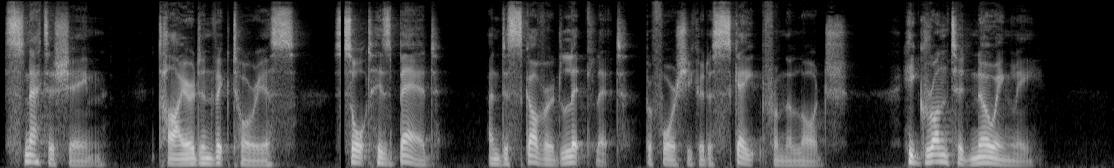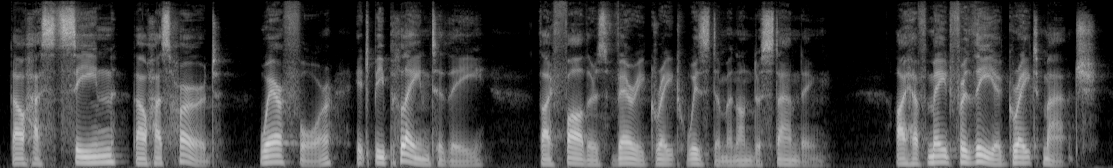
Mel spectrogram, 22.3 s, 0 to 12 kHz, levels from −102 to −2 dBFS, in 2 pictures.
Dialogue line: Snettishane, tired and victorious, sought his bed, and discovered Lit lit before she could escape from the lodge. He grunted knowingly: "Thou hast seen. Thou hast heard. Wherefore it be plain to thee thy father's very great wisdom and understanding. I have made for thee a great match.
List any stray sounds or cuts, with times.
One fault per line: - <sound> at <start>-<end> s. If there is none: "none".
- dropout at 3.4-3.5 s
